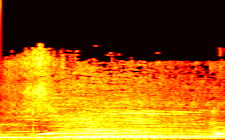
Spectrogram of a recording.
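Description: A large group of people cheering together, many voices holding a long drawn-out shout.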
